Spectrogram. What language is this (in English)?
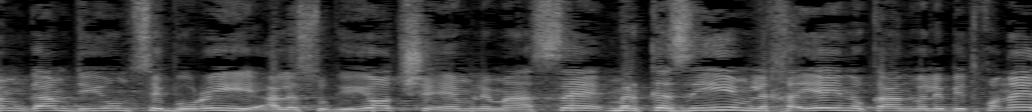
Hebrew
